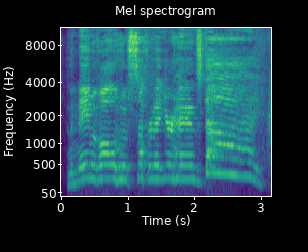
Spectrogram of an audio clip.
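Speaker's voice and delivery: high, loud screaming war cry; battle cry. Acted. Deathbird shooting the fake X-Men, high screaming battle cry.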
